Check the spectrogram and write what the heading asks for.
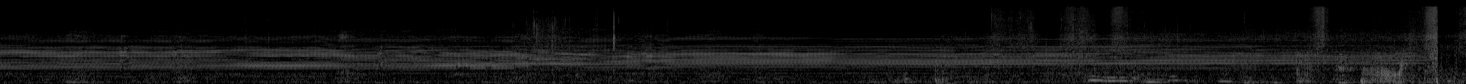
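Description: Small handheld electric clippers buzzing steadily as they trim the wool around a sheep's tail and hind leg, the final grooming touches before showing.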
